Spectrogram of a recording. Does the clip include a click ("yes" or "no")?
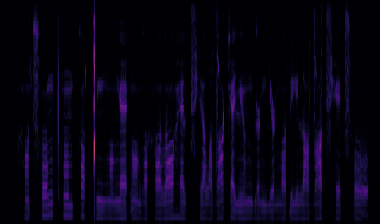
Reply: yes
